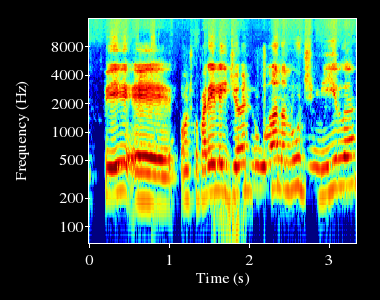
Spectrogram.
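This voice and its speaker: With ordinary pitch variation, a woman talks in a fairly high pitch. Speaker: radiology teacher. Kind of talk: online class. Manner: fast; energetic.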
